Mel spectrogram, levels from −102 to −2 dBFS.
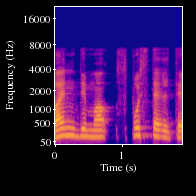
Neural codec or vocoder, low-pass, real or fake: none; 7.2 kHz; real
